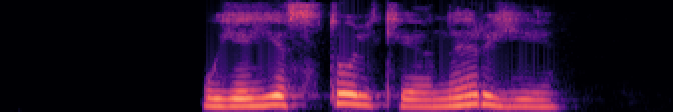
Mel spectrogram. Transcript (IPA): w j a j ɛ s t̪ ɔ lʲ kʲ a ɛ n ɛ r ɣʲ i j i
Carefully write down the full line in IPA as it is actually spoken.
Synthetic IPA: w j a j ɛ s t̪ ɔ lʲ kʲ i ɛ n ɛ r ɣʲ i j i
